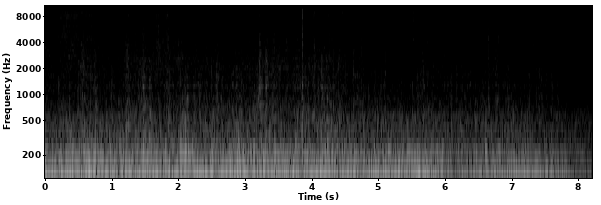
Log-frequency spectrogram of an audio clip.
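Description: Low, steady rumble of a vehicle's engine and tyres heard from inside the cabin as it rolls slowly over paving, easing off in the last two seconds.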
